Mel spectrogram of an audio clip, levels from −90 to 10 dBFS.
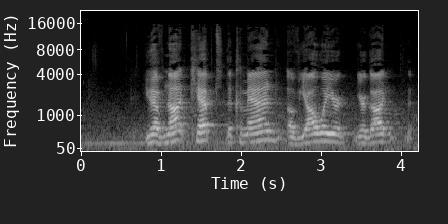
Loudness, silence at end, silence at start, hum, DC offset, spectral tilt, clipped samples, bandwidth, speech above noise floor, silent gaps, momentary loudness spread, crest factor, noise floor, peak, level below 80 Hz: -20 LUFS; 0.1 s; 0.25 s; none; under 0.1%; -5 dB/octave; under 0.1%; 15 kHz; 23 dB; none; 12 LU; 18 dB; -43 dBFS; -4 dBFS; -54 dBFS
